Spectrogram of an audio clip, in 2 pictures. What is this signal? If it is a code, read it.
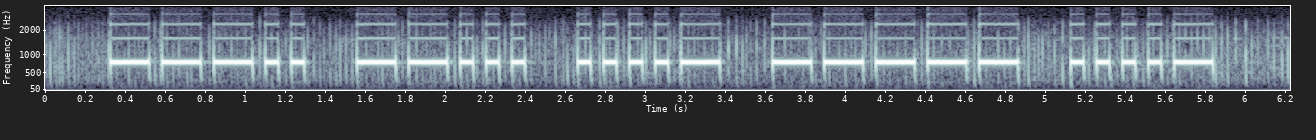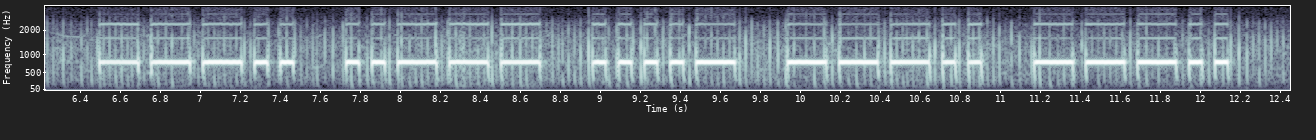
Morse code, heard as a keyed tone, about 18 wpm, 790 Hz. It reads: 87404 82488
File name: M04- -2345utc-LOLO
